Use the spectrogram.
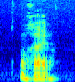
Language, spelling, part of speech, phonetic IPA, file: Polish, Ohio, proper noun, [ɔˈxajɔ], LL-Q809 (pol)-Ohio.wav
